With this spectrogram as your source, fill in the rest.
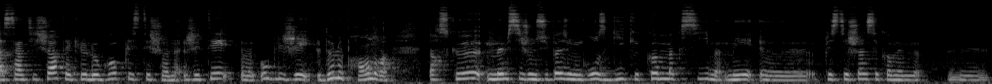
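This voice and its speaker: Chatty young woman, mellow voice. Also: fairly high pitch. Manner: chatty, rambling, self-deprecating. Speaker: vlogger. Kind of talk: casual haul video.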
